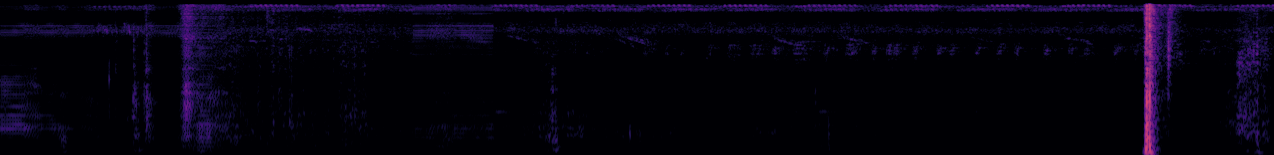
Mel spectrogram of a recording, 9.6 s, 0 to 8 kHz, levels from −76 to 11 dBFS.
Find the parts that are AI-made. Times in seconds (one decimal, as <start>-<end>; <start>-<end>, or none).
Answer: 0.0-0.7; 1.1-1.7; 3.1-3.7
